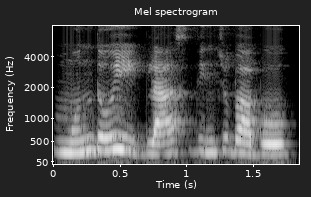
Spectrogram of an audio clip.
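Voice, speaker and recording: A woman's voice: high-pitched, moderate pace, echoey room, natural voice. A woman doing an overjoyed middle-aged mother. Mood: urgent. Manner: excited, calling out loudly.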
